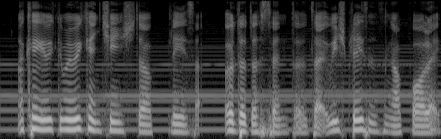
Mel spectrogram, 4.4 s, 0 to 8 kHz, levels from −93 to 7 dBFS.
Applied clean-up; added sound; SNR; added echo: none; Wind instrument, woodwind instrument + Wind instrument, woodwind instrument; 18 dB; none.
